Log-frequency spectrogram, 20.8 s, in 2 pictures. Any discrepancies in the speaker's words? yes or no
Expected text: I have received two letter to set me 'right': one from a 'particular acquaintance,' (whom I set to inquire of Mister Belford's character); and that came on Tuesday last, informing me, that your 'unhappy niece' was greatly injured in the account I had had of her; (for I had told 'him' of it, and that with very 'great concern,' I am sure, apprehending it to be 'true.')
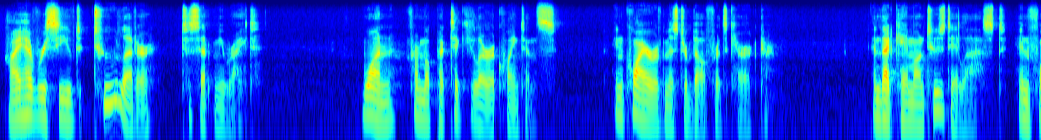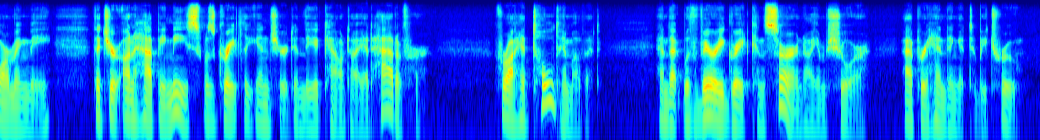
yes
